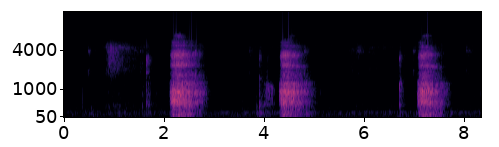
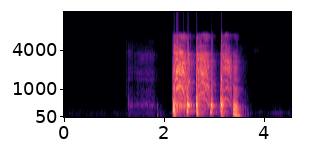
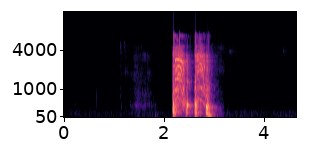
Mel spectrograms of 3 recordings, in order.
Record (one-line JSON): {"exhalation_length": "8.4 s", "exhalation_amplitude": 2896, "exhalation_signal_mean_std_ratio": 0.35, "three_cough_length": "4.6 s", "three_cough_amplitude": 32768, "three_cough_signal_mean_std_ratio": 0.35, "cough_length": "4.6 s", "cough_amplitude": 32768, "cough_signal_mean_std_ratio": 0.26, "survey_phase": "beta (2021-08-13 to 2022-03-07)", "age": "18-44", "gender": "Male", "wearing_mask": "No", "symptom_cough_any": true, "symptom_new_continuous_cough": true, "symptom_runny_or_blocked_nose": true, "symptom_sore_throat": true, "symptom_change_to_sense_of_smell_or_taste": true, "smoker_status": "Never smoked", "respiratory_condition_asthma": false, "respiratory_condition_other": false, "recruitment_source": "Test and Trace", "submission_delay": "1 day", "covid_test_result": "Positive", "covid_test_method": "RT-qPCR"}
